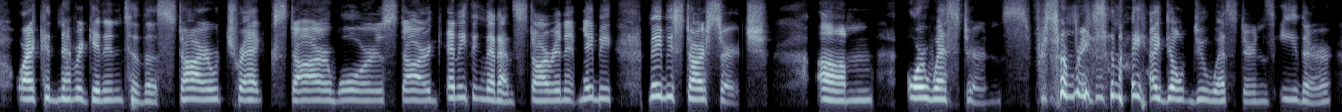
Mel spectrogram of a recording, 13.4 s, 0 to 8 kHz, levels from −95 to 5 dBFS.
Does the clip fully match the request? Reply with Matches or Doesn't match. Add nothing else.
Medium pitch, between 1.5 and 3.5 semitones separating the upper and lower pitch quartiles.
Doesn't match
